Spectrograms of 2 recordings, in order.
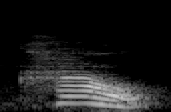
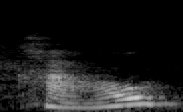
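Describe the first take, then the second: First: The pitch falls across the word. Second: The pitch rises across the word. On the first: It means rice. "en cuanto al tono decreciente" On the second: "tenemos tono creciente"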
